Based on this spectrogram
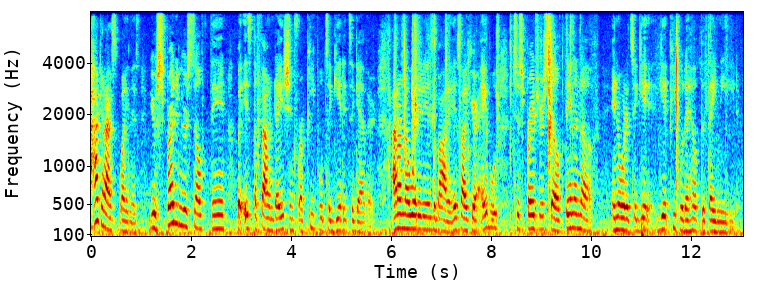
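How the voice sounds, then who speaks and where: Audible room echo around a woman's fairly quick speech. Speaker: tarot reader. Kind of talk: tarot reading. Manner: casual.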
